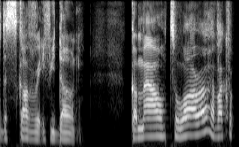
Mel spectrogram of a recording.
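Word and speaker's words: Gamal Turawa: Gamal Tara, have I pronounced it correctly?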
